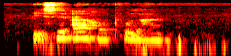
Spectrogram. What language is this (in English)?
Chinese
